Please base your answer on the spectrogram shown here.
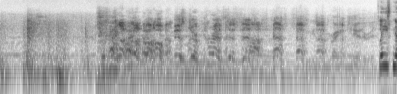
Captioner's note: laughing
